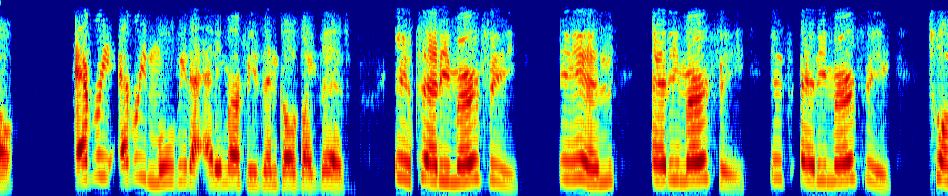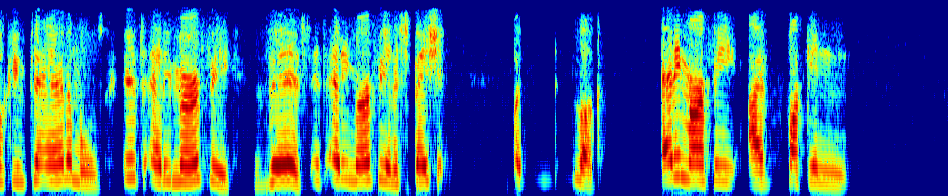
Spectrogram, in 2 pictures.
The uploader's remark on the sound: Call in guest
